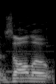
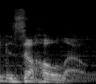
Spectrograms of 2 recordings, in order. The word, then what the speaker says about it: Zehollow: Yeah, Zolo, which is spelled Z E O L L O W. – I was saying it's it's like Massachusetts rules, where it was it, it the way it's pronounced looks nothing like it's spelled. Nothing at all. Okay. It's bronze Z E and then hollow Z E H O L O L L O. Oh God. it looks like Zaholo.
